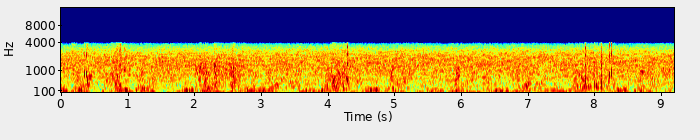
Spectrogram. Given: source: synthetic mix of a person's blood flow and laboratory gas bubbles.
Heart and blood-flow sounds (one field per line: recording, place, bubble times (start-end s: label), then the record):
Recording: Doppler ultrasound of blood flow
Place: precordium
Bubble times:
0.16-0.23 s: bubbles
0.34-0.45 s: bubbles
0.74-0.97 s: bubbles
2.00-2.77 s: bubbles
2.85-2.94 s: bubbles
3.94-4.36 s: bubbles
7.59-8.33 s: bubbles
From the record:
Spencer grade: 2 (many but less than half of the cardiac periods contain bubble signals, singularly or in groups)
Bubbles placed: anywhere in the cardiac cycle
